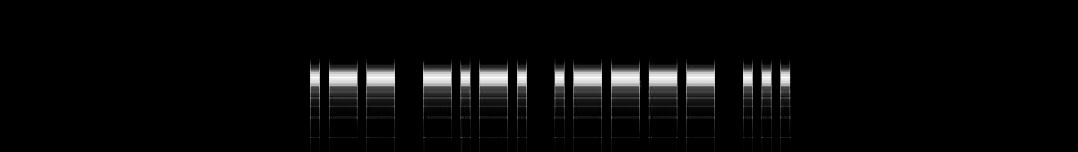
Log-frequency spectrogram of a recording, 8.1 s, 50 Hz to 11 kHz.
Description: Morse code, heard as a keyed tone, about 17 wpm, 700 Hz. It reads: WC1S
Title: USA Call Signs - 4 Characters - Repeated 3x - 17wpm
